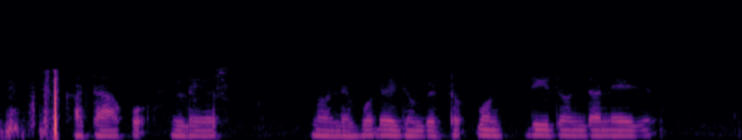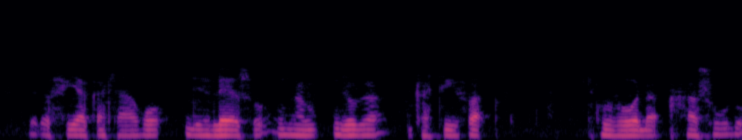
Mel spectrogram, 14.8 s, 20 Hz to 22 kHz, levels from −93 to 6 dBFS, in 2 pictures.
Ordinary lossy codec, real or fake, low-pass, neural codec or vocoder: MP3, 32 kbps; real; 3.6 kHz; none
